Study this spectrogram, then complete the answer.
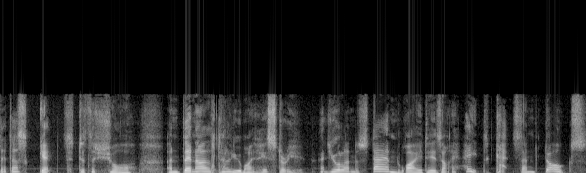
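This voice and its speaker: Putting on a shaky character voice, a man speaks at a high pitch and a fairly slow pace. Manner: passionate, emotional.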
